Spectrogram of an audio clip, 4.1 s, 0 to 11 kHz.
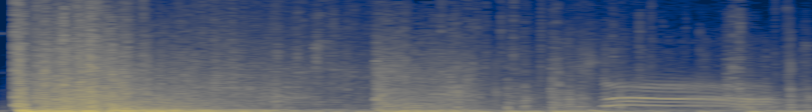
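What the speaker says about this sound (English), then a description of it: "Throwing a stun grenade!" A stun grenade detonates in the Call of Duty: Modern Warfare II (2022) game with a loud opening boom and rumble, followed by a second thump and a ringing high tone, amid game effects.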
